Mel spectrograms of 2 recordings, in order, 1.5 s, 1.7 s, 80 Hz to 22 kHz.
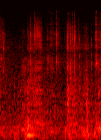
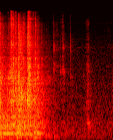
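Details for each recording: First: Singer 457 sewing machine turned slowly by hand during lubrication: soft irregular ticking and faint dry squeaks, owner suspects the plastic gears; squeak when hand-turned. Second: Singer 457 sewing machine after lubrication, cleaning and needle timing adjustment: fast even stitching rhythm with smooth light whir, no knocks or catching; speed improved, stitching tighter, running properly.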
